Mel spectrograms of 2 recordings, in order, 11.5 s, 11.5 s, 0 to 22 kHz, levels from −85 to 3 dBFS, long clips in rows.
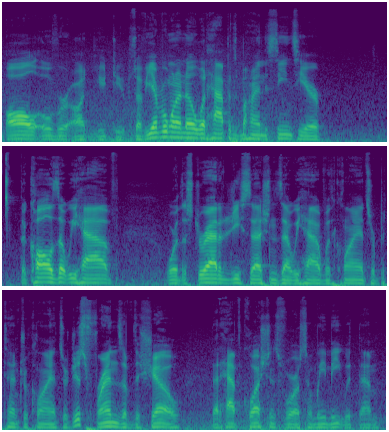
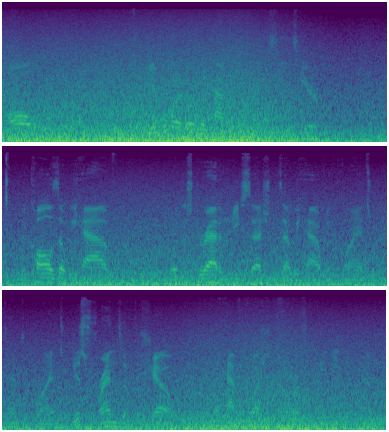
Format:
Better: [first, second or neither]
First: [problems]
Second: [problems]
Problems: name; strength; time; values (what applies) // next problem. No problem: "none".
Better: first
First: wind noise on the microphone; occasional gusts; 25 dB below the speech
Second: wind noise on the microphone; heavy; 1 dB above the speech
